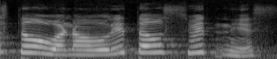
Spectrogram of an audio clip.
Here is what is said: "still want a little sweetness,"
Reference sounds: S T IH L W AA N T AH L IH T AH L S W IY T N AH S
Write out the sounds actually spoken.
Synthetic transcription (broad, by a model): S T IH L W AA N AH L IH T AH L S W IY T N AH S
